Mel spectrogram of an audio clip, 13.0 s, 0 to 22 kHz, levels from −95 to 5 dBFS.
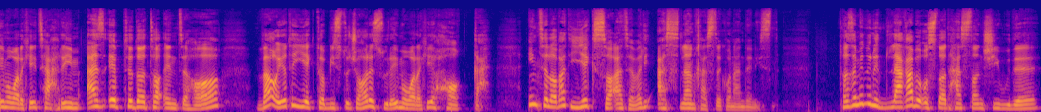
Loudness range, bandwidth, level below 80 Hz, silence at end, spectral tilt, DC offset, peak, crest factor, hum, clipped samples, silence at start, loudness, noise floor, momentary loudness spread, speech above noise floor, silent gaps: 3 LU; 16 kHz; -64 dBFS; 0.05 s; -3.5 dB/octave; under 0.1%; -2 dBFS; 20 dB; none; under 0.1%; 0 s; -21 LUFS; -61 dBFS; 11 LU; 39 dB; none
